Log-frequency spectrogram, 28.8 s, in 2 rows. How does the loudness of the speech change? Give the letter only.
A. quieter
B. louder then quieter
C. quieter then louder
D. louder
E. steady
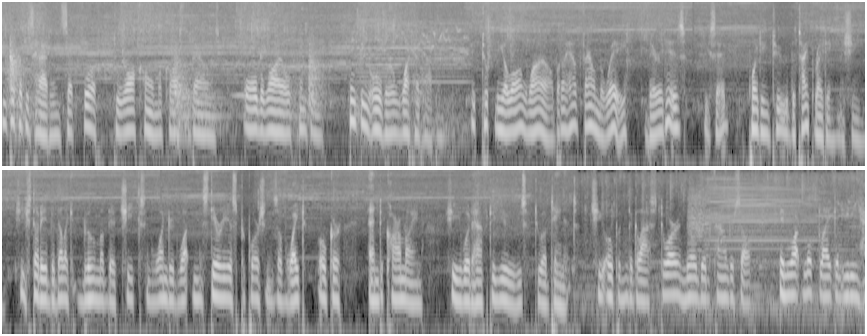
E.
